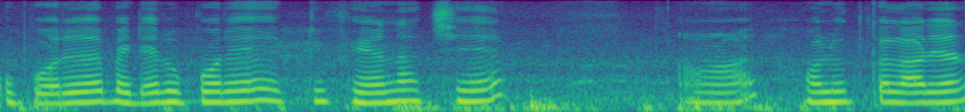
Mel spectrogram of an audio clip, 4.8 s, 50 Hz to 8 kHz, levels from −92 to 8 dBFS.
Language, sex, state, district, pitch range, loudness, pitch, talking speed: Bengali, female, Assam, Hailakandi, 230-255 Hz, -12 LUFS, 240 Hz, 110 wpm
